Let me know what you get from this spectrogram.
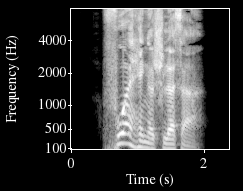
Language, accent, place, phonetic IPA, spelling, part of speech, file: German, Germany, Berlin, [ˈfoːɐ̯hɛŋəˌʃlœsɐ], Vorhängeschlösser, noun, De-Vorhängeschlösser.ogg
- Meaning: nominative/accusative/genitive plural of Vorhängeschloss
